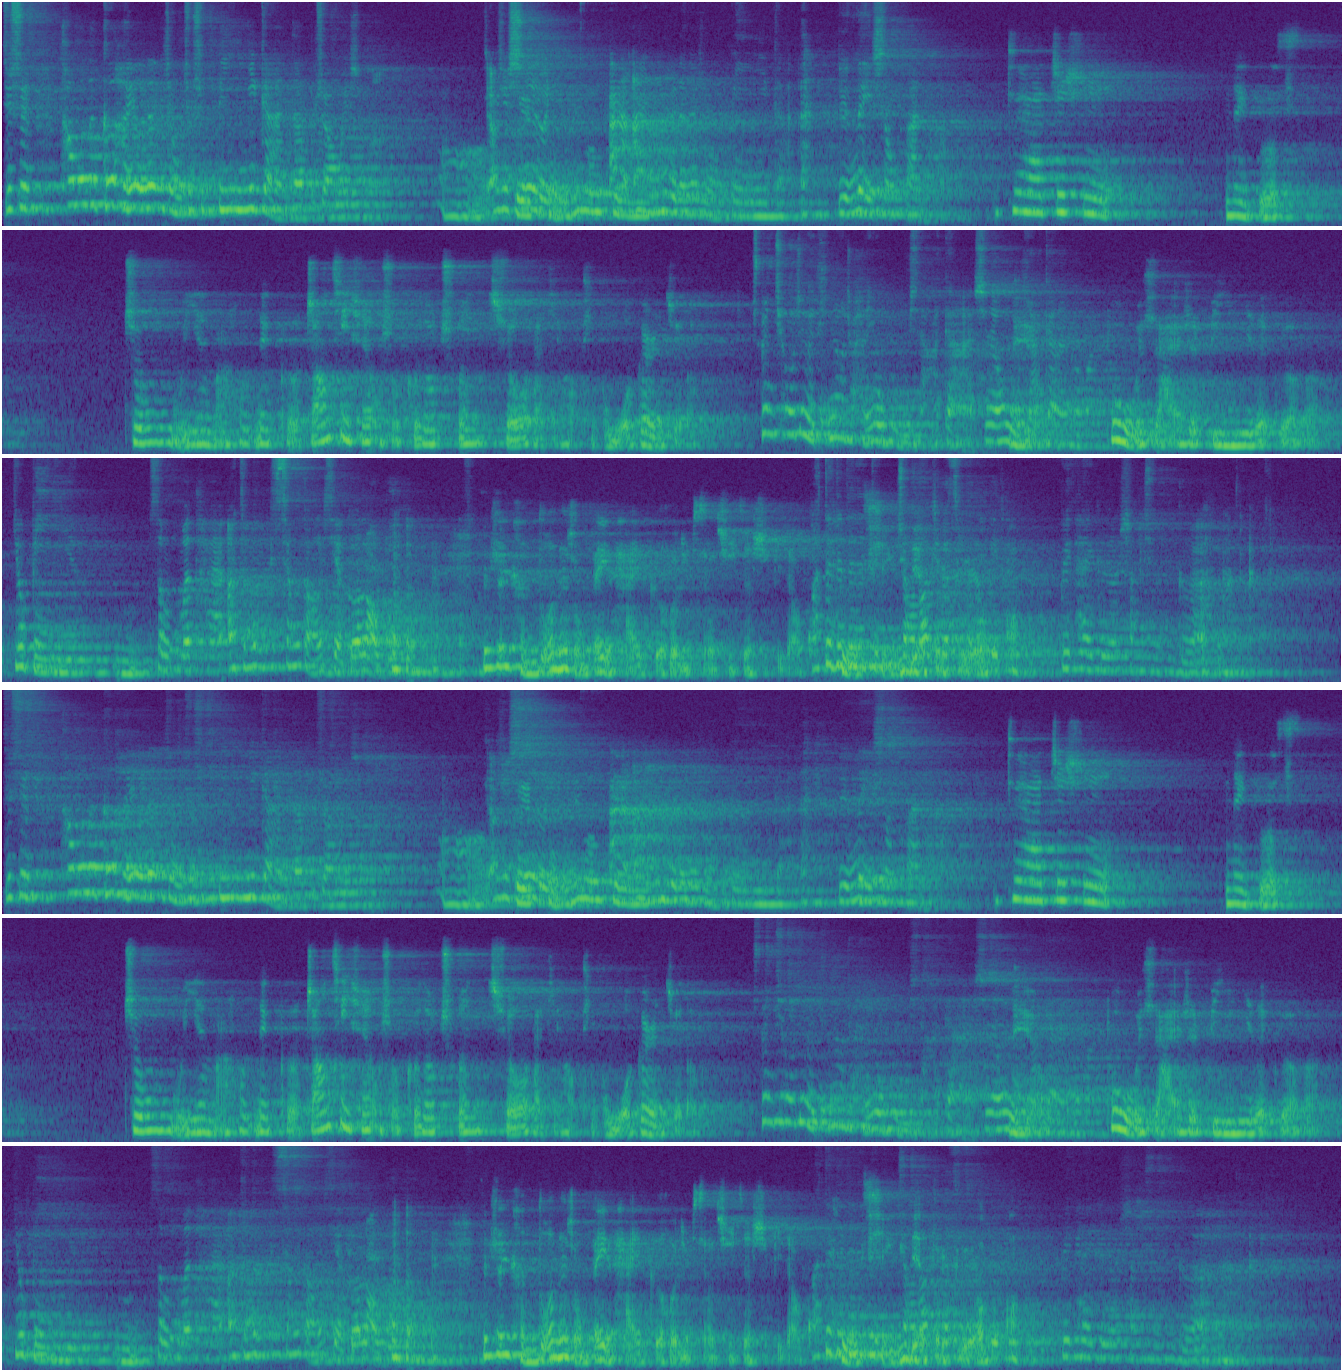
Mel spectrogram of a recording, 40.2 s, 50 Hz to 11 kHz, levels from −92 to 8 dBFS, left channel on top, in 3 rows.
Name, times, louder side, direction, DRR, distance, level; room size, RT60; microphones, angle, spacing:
voice 1, 0.0-3.8 4.8-5.6 6.1-9.3 21.0-24.4 26.9-27.7 28.3-31.5 34.9-39.1, left 2 dB, 70° left, -1 dB, 3.0 m, -24 dB
voice 2, 4.3-6.5 10.1-11.1 12.2-12.9 14.6-19.1 19.4-20.4 23.5-23.9 24.4-26.6 27.9-28.3 30.7-30.9 31.2-37.0, right 1 dB, 20° right, 4 dB, 1.2 m, -22 dB
26.5 x 22.0 x 6.5 m, 2.9 s
head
